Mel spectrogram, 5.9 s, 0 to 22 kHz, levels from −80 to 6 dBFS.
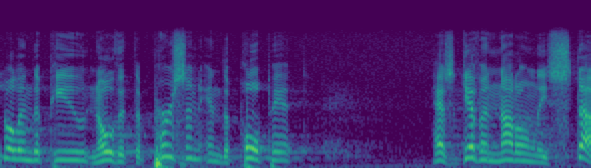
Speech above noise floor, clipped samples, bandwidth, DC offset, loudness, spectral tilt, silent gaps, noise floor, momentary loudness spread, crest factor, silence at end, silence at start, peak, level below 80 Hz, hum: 34 dB; under 0.1%; 11.5 kHz; under 0.1%; -24 LUFS; -5 dB/octave; none; -57 dBFS; 9 LU; 22 dB; 0 s; 0 s; -2 dBFS; -40 dBFS; none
